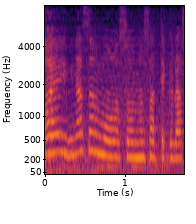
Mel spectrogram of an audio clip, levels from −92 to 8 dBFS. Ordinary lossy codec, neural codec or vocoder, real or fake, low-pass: none; codec, 16 kHz, 0.4 kbps, LongCat-Audio-Codec; fake; none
